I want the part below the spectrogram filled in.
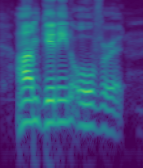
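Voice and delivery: loud, firm, emphatic, with full conviction. Leading listeners in repeating a phrase: louder, like you mean it. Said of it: "Say it like you mean it. Louder".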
